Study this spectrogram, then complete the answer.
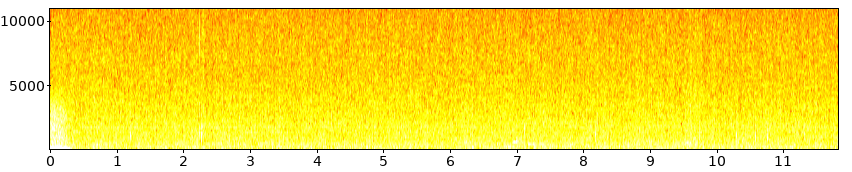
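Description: Phone keypad buttons click softly now and then.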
